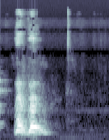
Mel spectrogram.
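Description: A pet dog barking twice in quick succession, one short pitched call in two parts lasting under a second, just after the start, given as a 'roar' in answer to the word 'dinosaur'.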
